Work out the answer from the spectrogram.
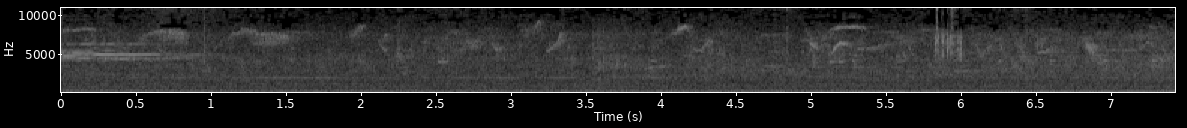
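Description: Low, steady drone of a distant diesel-hauled train approaching the station, growing a little louder toward the end, with faint bird chirps above it.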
